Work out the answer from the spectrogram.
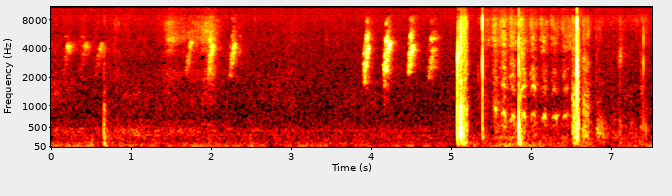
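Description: Faint bird chirps in short quick runs, with three sharp clicks in the second half that are louder than the chirps.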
